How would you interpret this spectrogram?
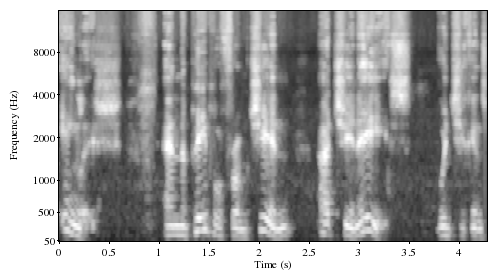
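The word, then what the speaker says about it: Qin: an Antiquated way of spelling it is actually pronounced c h n in modern day English and the people from chin are Chinese which you can see where we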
